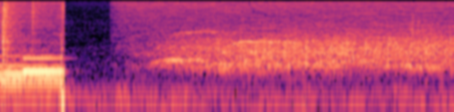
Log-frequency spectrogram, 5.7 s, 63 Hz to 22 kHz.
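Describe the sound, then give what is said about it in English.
A short burst of loud tones gives way to a steady, even hiss across the whole range: standard white noise mixed in at 30 decibels below digital zero, with faint wavering tones from the original recording barely showing through beneath the added noise. “And we just mixed in the standard white noise source at 30 decibels below the digital zero.”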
